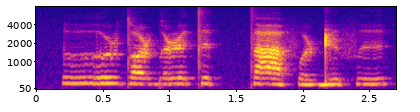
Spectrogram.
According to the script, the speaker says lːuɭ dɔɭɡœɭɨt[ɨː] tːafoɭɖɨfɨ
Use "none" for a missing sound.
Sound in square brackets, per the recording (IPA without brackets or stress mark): ɨ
